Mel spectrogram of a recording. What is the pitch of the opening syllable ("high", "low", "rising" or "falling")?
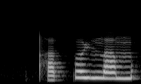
rising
